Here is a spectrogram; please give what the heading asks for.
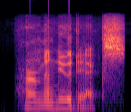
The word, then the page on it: hermeneutics: American English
